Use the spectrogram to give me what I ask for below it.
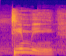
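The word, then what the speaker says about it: τιμή: Do you know the word honor comes from the Greek word timi? It's the spelling is like time, T-I-M-E, but it's pronounced as timi and it means heavy.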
